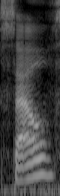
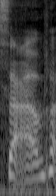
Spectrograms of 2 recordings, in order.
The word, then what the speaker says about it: salve: Salve? Salve? Some people say salve. Some people say salve. – I think it's Sav. I think the L is silent.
